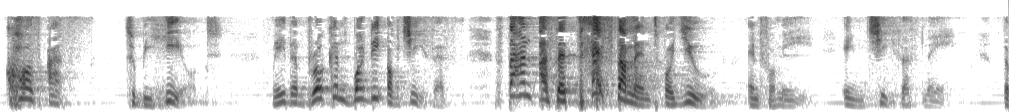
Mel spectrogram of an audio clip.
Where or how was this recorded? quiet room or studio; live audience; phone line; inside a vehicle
live audience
